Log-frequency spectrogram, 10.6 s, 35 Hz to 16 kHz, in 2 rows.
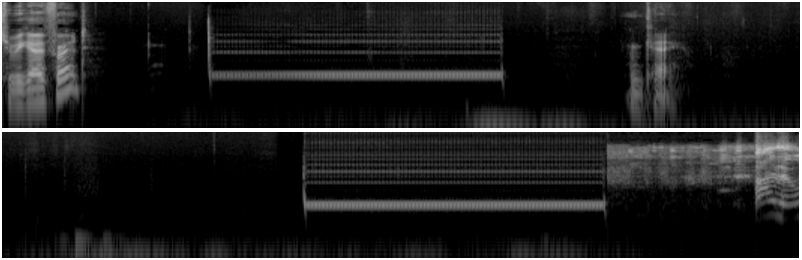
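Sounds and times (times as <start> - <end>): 
speech: 0.0 - 0.6, 4.2 - 4.6
telephone ringing tone: 1.4 - 3.4, 7.3 - 9.4.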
